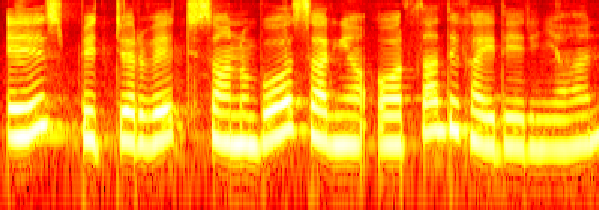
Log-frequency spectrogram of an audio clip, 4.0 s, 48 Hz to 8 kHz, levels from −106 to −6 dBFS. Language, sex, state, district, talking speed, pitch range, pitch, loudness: Punjabi, female, Punjab, Kapurthala, 165 wpm, 240-290 Hz, 260 Hz, -14 LUFS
